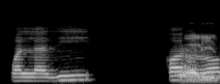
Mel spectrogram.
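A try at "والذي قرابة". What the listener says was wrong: walidhi, bukan waladhi. Walidhi qorobati Rasulillahi.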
